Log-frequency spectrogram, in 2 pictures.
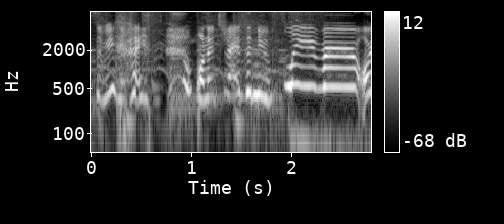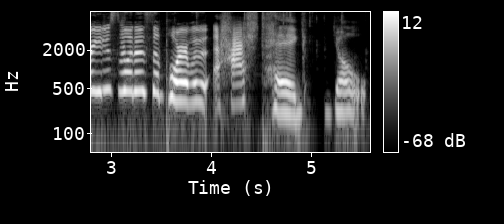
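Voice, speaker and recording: A woman's voice: extremely high pitch, very animated, normal speed, fairly bright tone, no echo, soft background music. A woman streamer chatting bubbly with her live audience, greeting viewers by name and announcing a giveaway.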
